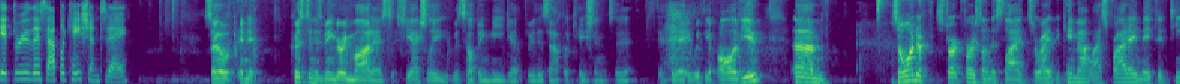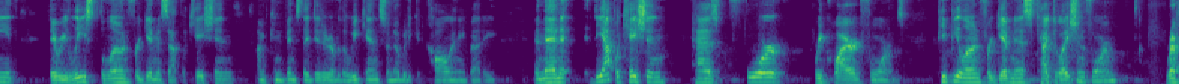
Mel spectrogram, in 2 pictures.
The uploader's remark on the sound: This episode is a recording from our webinar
